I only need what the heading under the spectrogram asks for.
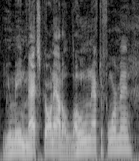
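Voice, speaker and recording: An actor playing an inquisitive, plain-spoken frontier town doctor in a western radio drama. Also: male voice, fairly high pitch, lively intonation, normal speed, clean tone, lightly acted. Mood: concerned.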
